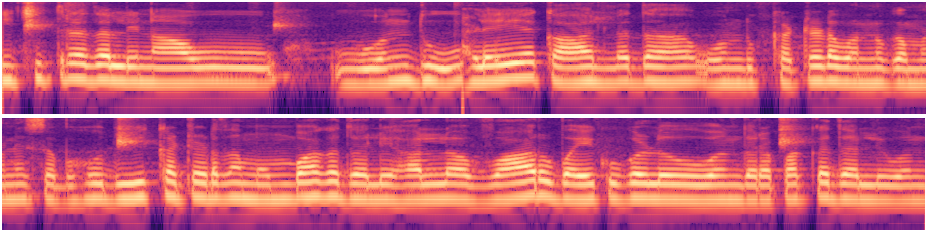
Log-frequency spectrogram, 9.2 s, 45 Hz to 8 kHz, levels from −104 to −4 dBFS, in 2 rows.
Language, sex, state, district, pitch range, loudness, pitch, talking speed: Kannada, female, Karnataka, Bijapur, 190-205 Hz, -15 LUFS, 195 Hz, 105 wpm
